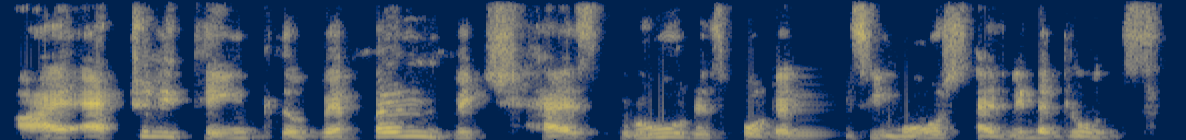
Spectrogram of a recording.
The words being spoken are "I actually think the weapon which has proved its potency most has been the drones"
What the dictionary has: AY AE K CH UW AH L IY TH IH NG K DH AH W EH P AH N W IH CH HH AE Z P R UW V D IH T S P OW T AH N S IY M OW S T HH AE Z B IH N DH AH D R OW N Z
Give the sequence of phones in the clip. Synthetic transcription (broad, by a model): AY AE K CH UW AH L IY T IH NG K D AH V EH P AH N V IH CH HH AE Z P R UW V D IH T S P OW T AH N S IY M OW S T HH AE Z B IH N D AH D R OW N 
